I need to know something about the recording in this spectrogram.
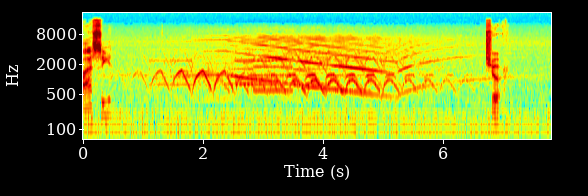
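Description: A police siren wails and glides up and down.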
